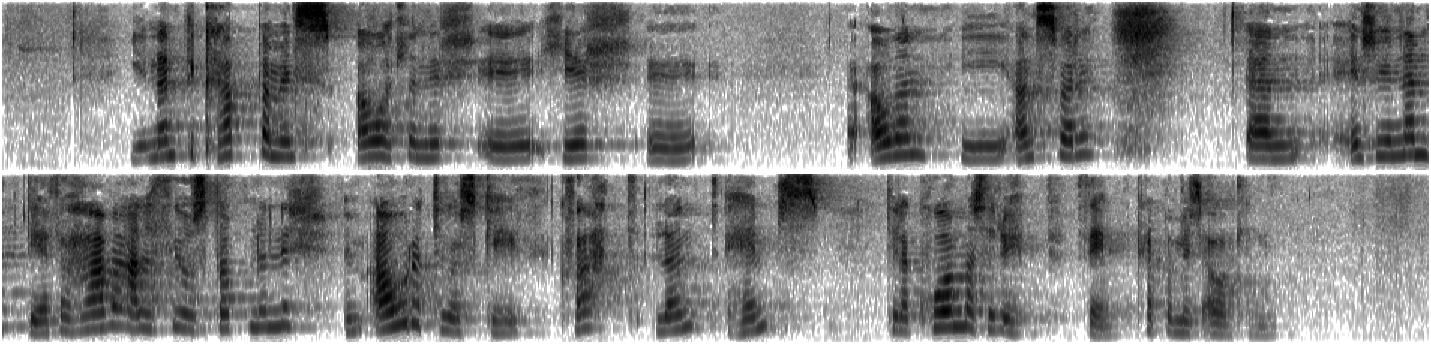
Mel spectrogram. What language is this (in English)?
Icelandic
